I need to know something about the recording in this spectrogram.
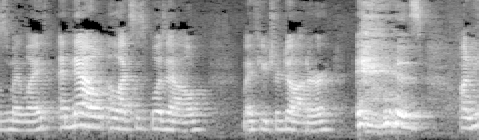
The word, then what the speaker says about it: Alexis Bledel: But especially I mean like every scene that Alexis Bledel, am I pronouncing that right? I should be, yeah, Alexis Bledel is in.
